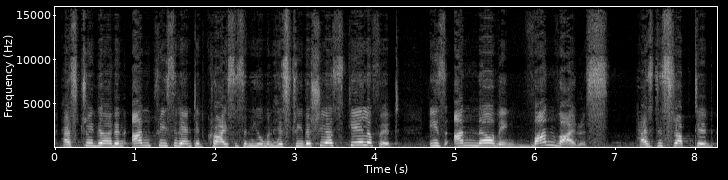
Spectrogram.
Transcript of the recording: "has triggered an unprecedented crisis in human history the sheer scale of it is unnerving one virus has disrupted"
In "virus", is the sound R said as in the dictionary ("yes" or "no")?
yes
